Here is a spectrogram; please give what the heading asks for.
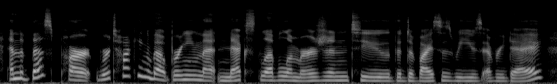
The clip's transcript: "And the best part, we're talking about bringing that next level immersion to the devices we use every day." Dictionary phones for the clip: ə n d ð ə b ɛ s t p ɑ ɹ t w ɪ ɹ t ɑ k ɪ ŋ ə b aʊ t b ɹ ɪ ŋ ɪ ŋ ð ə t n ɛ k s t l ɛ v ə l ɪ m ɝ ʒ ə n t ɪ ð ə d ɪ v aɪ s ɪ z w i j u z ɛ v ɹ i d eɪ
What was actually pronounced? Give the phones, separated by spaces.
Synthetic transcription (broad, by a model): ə n ð ə b ɛ s t p ɑ ɹ t w ɪ ɹ t ɑ k ɪ ŋ ə b aʊ t b ɹ ɪ ŋ ɪ ŋ ð ə t n ɛ k s t l ɛ v l ɪ m ɝ ʒ ə n t ɪ ð ə d ɪ v aɪ s ɪ z w i j u z ɛ v ɹ i d eɪ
